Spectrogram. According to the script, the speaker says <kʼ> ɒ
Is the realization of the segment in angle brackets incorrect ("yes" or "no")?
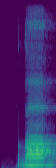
yes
